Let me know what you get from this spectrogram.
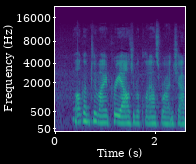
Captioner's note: voiceover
